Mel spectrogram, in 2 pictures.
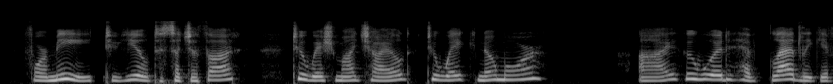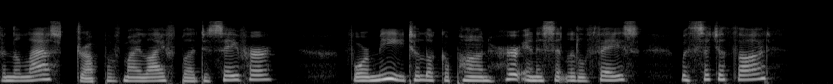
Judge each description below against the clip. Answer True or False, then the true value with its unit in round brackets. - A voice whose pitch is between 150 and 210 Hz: True (190 Hz)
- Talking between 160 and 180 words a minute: True (175 wpm)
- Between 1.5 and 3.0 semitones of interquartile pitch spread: False (3.8 semitones)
